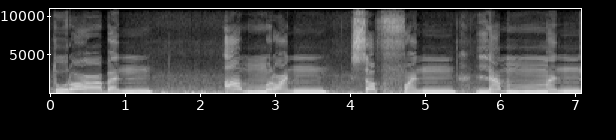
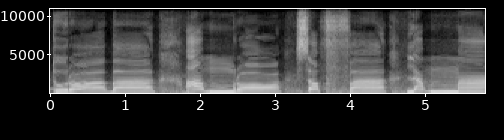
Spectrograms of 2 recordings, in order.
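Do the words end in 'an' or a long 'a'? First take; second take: an; long a. First: Each word ends in an 'an' sound. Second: Each word ends in a long 'a' sound. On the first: The reciter continues without stopping. "நிறுத்தலைன்னா அந்த தன்வீனை தன்வீனாக தான் உச்சரிக்கணும்" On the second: The reciter stops at these words. "வக்ஃபு செய்கிறீங்கன்னா"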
